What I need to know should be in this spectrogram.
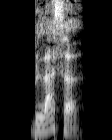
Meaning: inflection of blass: 1. strong/mixed nominative/accusative feminine singular 2. strong nominative/accusative plural 3. weak nominative all-gender singular 4. weak accusative feminine/neuter singular
- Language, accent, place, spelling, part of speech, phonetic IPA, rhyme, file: German, Germany, Berlin, blasse, adjective / verb, [ˈblasə], -asə, De-blasse.ogg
